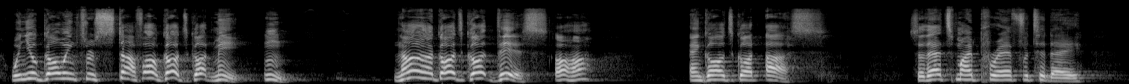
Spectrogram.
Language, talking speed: English, 150 wpm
